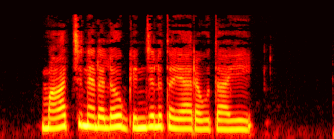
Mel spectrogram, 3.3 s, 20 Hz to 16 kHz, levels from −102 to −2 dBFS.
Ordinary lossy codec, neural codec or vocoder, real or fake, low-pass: MP3, 48 kbps; none; real; 14.4 kHz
